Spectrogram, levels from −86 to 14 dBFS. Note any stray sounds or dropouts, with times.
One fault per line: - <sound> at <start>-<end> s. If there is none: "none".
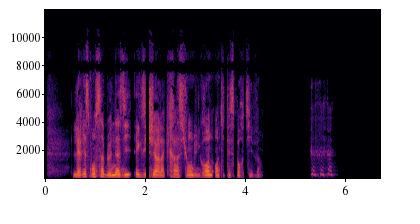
- dropout at 2.0-2.1 s
- laugh at 5.3-5.9 s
